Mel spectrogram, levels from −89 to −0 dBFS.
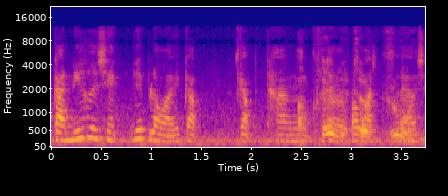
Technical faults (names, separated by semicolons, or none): none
